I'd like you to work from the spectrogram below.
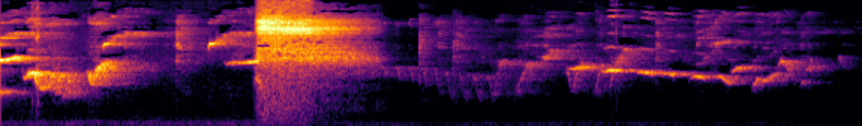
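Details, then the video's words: White-rumped shama song: opening warbled notes, a loud hissing burst, then soft descending whistled phrases that fade away. "Burung Murai Pastol Menyusun Lagu"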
